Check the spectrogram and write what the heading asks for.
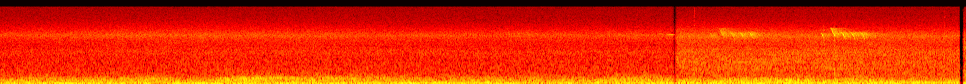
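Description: Outdoor ambience: a steady low rumble, with two brief high bird chirps near the end.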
